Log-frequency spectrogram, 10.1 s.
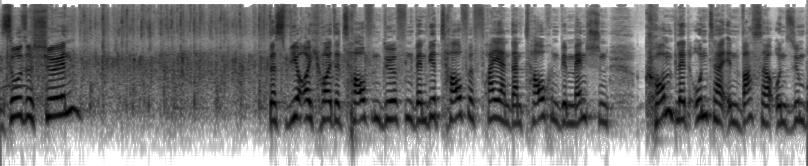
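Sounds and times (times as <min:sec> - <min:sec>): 
speech: 0:00.0 - 0:01.2, 0:03.4 - 0:10.0
audience applause: 0:00.0 - 0:05.0.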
